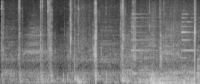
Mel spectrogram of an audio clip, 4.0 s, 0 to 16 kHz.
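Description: Keys jangling and clicking in the ignition, then the 2012 Volkswagen Eos's 2.0-litre turbocharged four-cylinder engine starts about three seconds in and fires right to life, settling into a steady idle, with a brief high tone as it starts.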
